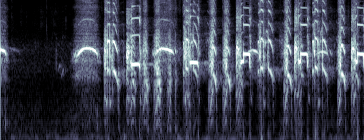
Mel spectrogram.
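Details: Female Deccani grey francolin in a rapid series of loud, harsh, squawking notes. It opens with one drawn-out whistled note, then gives a fast, uneven run of repeated notes that keeps going to the end.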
